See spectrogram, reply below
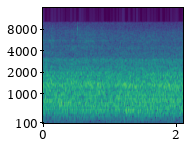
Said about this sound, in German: Sorry, also dass hier so viel Züge fahren, das war mir definitiv nicht bewusst. Tut mir jetzt echt leid, aber ich bin jetzt auch gleich fertig.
